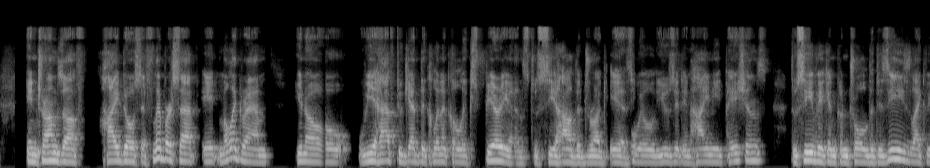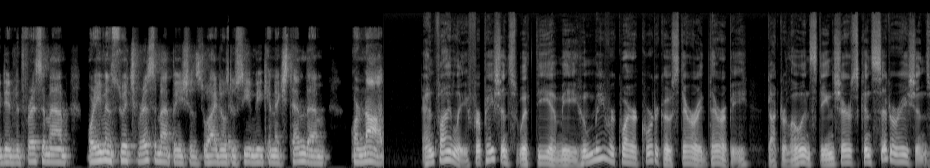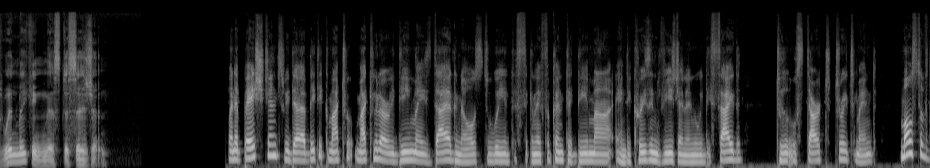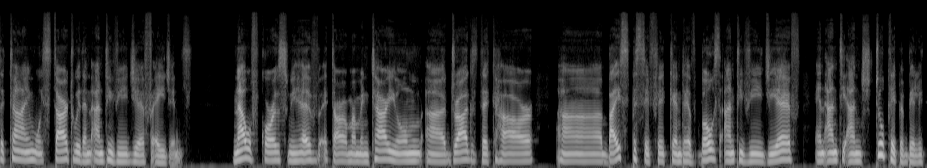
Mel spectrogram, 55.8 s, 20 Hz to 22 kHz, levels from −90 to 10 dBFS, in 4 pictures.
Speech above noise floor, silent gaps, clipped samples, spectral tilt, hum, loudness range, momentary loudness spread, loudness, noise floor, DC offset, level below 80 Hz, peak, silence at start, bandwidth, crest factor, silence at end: 47 dB; 30.01-31.28 s; under 0.1%; -5.5 dB/octave; none; 3 LU; 8 LU; -24 LUFS; -71 dBFS; under 0.1%; -56 dBFS; -6 dBFS; 0.4 s; 17 kHz; 18 dB; 0.05 s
